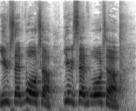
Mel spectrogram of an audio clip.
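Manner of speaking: high-pitched mock shouting, same words twice. Recalling a hilarious opening disagreement, acting out one person's side by imitating someone shouting. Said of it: "Ricky just shouting".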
